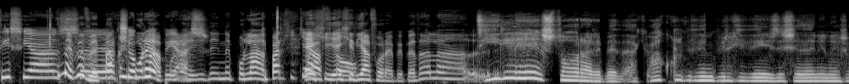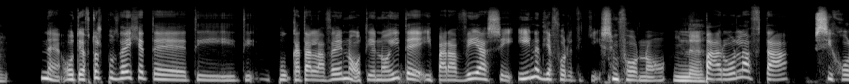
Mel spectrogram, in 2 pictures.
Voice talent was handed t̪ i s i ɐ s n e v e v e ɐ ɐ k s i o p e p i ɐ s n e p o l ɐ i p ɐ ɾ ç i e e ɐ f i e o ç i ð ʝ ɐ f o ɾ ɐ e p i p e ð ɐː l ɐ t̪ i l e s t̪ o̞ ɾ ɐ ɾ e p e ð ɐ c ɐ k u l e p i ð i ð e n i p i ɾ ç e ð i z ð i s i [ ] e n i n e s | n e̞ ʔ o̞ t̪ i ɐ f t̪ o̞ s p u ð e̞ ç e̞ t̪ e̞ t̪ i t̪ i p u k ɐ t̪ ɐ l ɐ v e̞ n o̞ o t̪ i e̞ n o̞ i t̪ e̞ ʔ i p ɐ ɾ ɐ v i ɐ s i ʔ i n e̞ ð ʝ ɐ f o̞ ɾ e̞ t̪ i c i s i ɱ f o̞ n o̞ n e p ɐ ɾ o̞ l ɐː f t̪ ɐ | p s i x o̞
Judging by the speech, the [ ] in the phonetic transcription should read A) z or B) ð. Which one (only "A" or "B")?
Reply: B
